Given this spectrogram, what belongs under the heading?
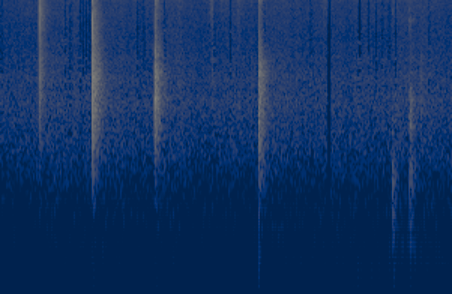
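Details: Self-performed morning cracking of the back, neck and fingers by a non-chiropractor: six sharp, brief popping cracks in a quiet room.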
